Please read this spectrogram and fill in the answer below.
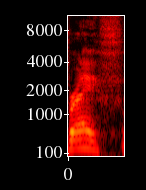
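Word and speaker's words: Ralph: And so she's up in Rafe Fiennes of the fancy pronunciation of Rafe.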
